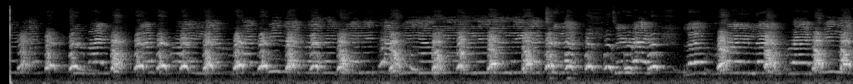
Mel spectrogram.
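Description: A dog 'sings' in a run of high, quavering, voice-like yowls that rise and fall in quick pulses.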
